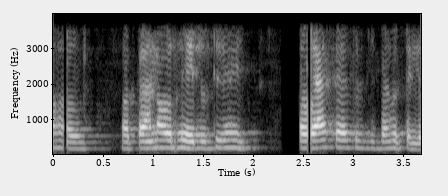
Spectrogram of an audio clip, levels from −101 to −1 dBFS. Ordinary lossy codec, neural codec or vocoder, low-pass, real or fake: none; codec, 24 kHz, 6 kbps, HILCodec; 3.6 kHz; fake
